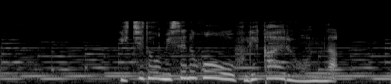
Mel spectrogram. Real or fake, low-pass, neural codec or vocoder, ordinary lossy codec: real; none; none; none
